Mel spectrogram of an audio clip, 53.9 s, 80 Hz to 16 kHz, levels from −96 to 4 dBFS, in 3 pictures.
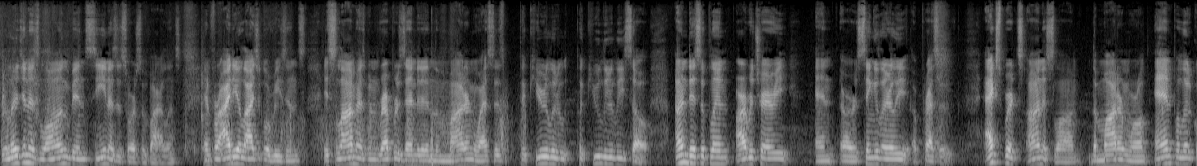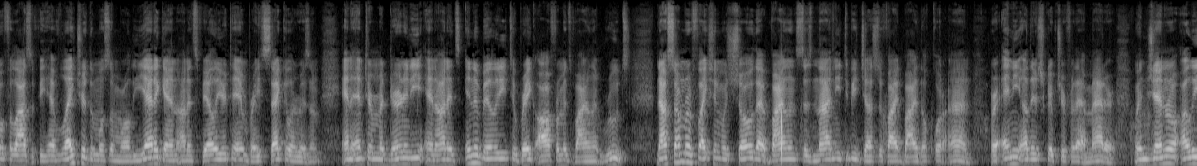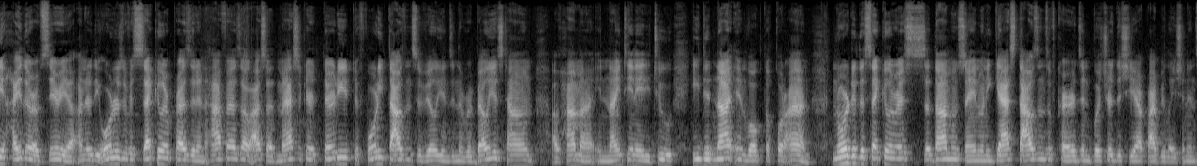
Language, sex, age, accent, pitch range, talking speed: English, male, 20-39, American, 105-125 Hz, 160 wpm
